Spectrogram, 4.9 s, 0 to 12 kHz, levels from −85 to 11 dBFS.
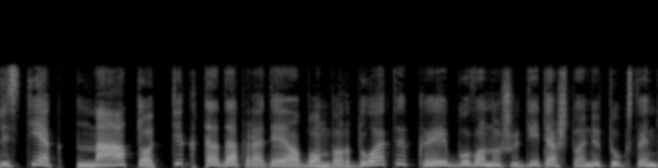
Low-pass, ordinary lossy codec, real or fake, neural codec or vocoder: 7.2 kHz; MP3, 96 kbps; fake; codec, 16 kHz, 1 kbps, FunCodec, trained on Chinese and English, 50 frames a second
